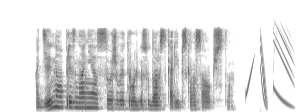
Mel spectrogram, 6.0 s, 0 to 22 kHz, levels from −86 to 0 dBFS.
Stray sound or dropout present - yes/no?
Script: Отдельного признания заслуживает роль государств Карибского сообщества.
yes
